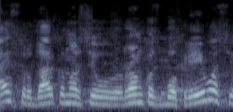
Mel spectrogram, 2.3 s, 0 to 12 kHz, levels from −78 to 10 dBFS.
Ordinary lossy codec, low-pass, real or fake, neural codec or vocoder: AAC, 32 kbps; 10.8 kHz; real; none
